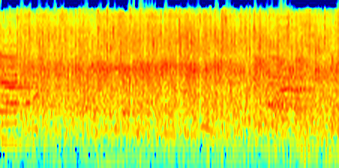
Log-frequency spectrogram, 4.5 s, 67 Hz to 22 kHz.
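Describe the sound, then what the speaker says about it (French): Audience applause at the Japanantes 2012 cosplay show, honoring a cosplayer standing alone on stage; dense, steady clapping from a crowd fills the whole stretch at an even level. "N'hésitez pas à l'applaudir, la pauvre elle est toute seule sur scène."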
